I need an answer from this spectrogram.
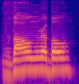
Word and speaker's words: vulnerable: Break it into two parts, my friend. Repeat after me. Val. Val. Val. Rubble. Rubble. Rubble. Verable. Verable. Vulnerable.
